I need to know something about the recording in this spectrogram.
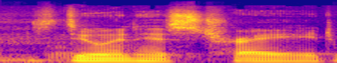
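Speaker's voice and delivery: normal talking voice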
